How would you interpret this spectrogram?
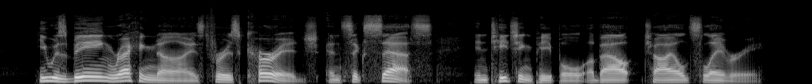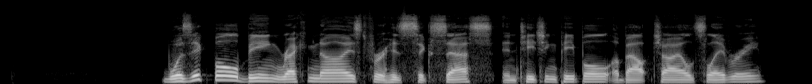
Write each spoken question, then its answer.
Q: Was Iqbal being recognized for his success in teaching people about child slavery?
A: Yes, Iqbal was being recognized for his success in teaching people about child slavery.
